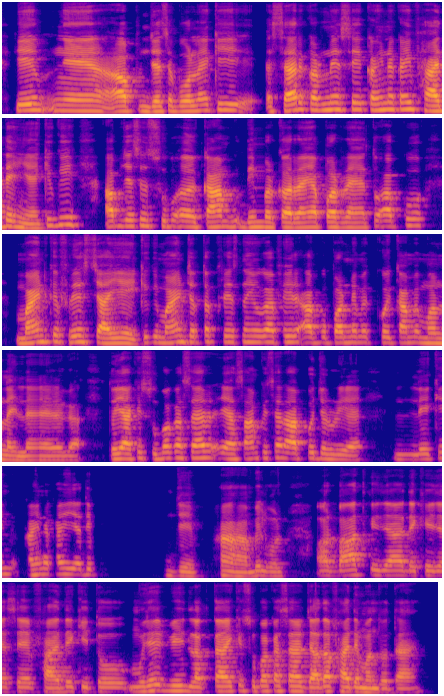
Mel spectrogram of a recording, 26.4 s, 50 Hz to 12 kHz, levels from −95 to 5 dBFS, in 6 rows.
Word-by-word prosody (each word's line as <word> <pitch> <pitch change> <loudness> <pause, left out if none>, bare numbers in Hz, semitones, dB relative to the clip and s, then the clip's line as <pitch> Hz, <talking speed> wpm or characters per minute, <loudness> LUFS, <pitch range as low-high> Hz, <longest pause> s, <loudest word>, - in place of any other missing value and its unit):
कि 175 +1 +5 0.3
ने 165 - +2 0.2
आप 150 +1 +5 0.2
जैसे 145 +2 +3
बोल 150 +1 +3
रहे 165 +1 +1
हैं 175 - -5
कि 185 +1 -4
सैर 165 +7 +7
करने 185 +2 +3
से 195 +1 -2
कहीं 180 +1 +3
न 200 - +3
कहीं 205 +1 +3
फ़ायदे 155 +2 +7
ही 150 - -2
हैं 120 -1 -2
क्योंकि 220 +3 -4 0.3
आप 165 0 +3
जैसे 175 +1 -2
सुबह 170 -3 -2
काम 160 +1 +5
दिन 150 +1 -3
भर 150 - +1
कर 145 -1 +7
रहे 145 0 +4
हैं 150 - +1
या 150 - +5
पढ़ 150 0 +6
रहे 145 0 +1
हैं 145 - -3
तो 175 - -4
आपको 195 +3 -9 0.4
माइंड 180 +4 +5
के 195 - -2
फ्रेश 185 0 -2
चाहिए 150 +1 +4
ही 135 - -2
क्योंकि 165 +6 -9
माइंड 165 +3 +1
जब 175 - -3
तक 190 0 -3
फ्रेश 180 -1 -5
नहीं 180 0 -4
होगा 180 0 +1
फिर 180 0 -2
आपको 165 0 0
पढ़ने 165 +1 +1
में 170 0 -7
कोई 165 0 -5
काम 160 -1 +2
में 165 - -5
मन 150 - 0
नहीं 130 -1 -1
लगेगा। 120 0 -4 0.3
तो 150 - -3
या 155 0 +6
कि 180 - -7
सुबह 175 +1 -4
का 185 0 +1
सैर 185 +1 0
या 155 -2 +2
शाम 160 +2 -2
की 175 - -11
सैर 185 +1 -3
आपको 165 +1 +2
ज़रूरी 145 -3 -6
है 130 0 -4 0.3
लेकिन 150 +5 -10 0.2
कहीं 155 - -2
न 170 - -5
कहीं 175 -1 -4
यदि 165 0 -5 0.8
जी, 130 -2 -8 0.3
हाँ, 140 -2 +2
हाँ 115 -1 -2
बिल्कुल। 125 -3 -8 0.3
और 140 - -6
बात 150 +2 -1
की 150 - -8
जाए 145 0 -2
देखिए 135 0 -5
जैसे 135 0 -3
फ़ायदे 125 +3 -1
की 135 0 -7
तो 135 -1 -6 0.2
मुझे 145 +5 -2
भी 160 0 0
लगता 135 +1 +1
है 145 - +5
कि 145 +3 -9
सुबह 150 0 -5
का 155 - 0
सैर 150 -1 +1
ज़्यादा 130 +1 +3
फ़ायदेमंद 130 -4 +1
होता 115 0 -3
है। 125 +5 -19
155 Hz, 225 wpm, -23 LUFS, 140-175 Hz, 0.8 s, सैर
